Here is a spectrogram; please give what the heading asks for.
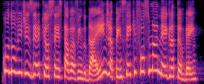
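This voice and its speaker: A woman's voice: high voice, big pitch swings, quick pace, pitched above the performer's own voice. A woman narrator voicing a plainspoken, good-humored young housemaid who talks frankly and cheerfully. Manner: frank, cheerful, matter-of-fact.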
